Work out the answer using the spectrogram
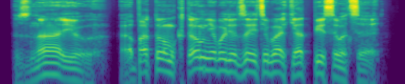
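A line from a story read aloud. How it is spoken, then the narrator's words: Grumble. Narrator (Russian): вновь проворчал Велинов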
